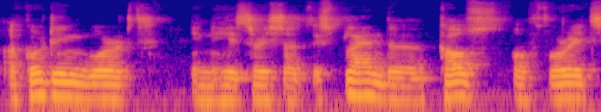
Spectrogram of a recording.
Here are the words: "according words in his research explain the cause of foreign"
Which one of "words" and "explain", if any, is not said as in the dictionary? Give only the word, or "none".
words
